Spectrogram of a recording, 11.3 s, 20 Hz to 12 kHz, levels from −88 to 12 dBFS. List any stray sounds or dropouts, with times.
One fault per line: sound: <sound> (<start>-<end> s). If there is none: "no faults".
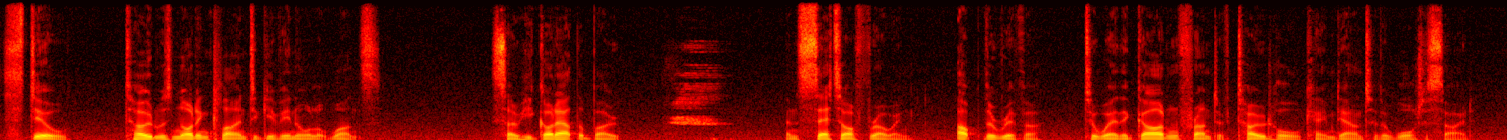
sound: sigh (5.0-5.5 s)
